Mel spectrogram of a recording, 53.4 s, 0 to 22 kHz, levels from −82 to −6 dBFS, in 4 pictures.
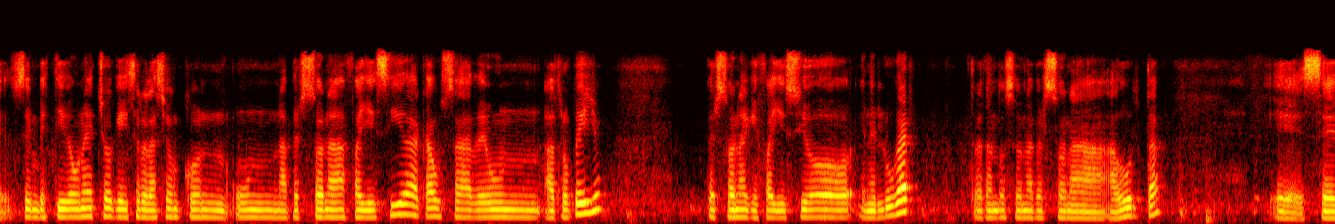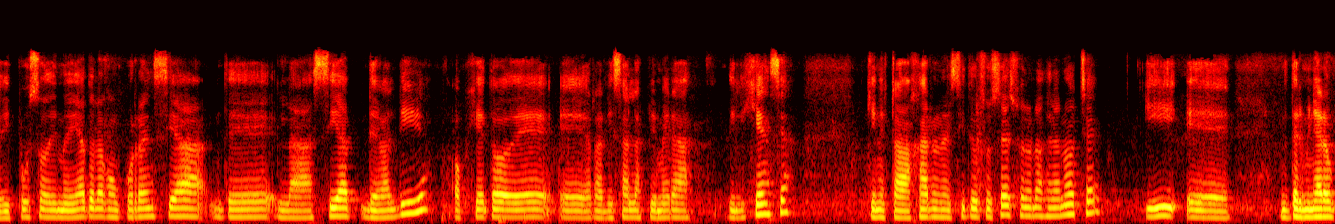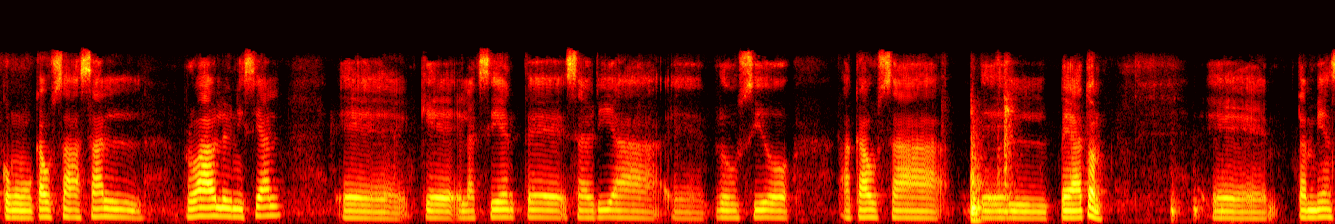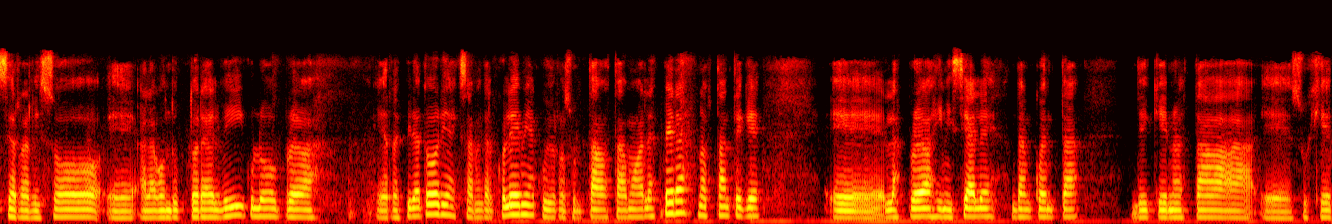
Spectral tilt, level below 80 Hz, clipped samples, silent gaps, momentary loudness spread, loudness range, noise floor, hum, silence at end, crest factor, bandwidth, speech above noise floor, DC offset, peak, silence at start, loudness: -4.5 dB/octave; -56 dBFS; under 0.1%; none; 11 LU; 4 LU; -51 dBFS; none; 0 s; 22 dB; 9 kHz; 25 dB; under 0.1%; -6 dBFS; 0 s; -27 LUFS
